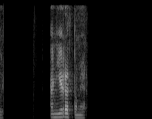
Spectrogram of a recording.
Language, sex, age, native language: Icelandic, male, 9, Icelandic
